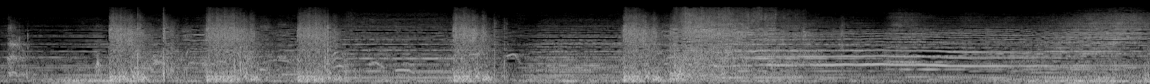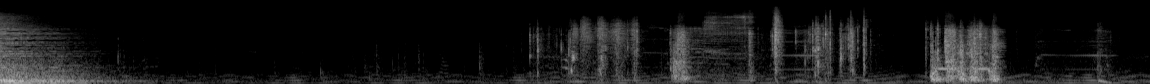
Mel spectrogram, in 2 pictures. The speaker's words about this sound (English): Nice shooting, son.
